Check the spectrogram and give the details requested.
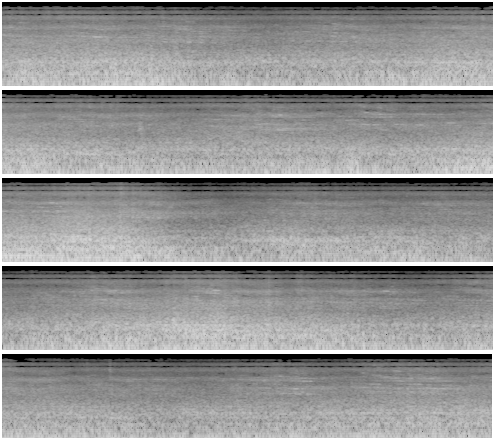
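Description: Freight train of autorack cars rolling past close by: a steady rumble and rattle of steel wheels on the rails, swelling louder twice.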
